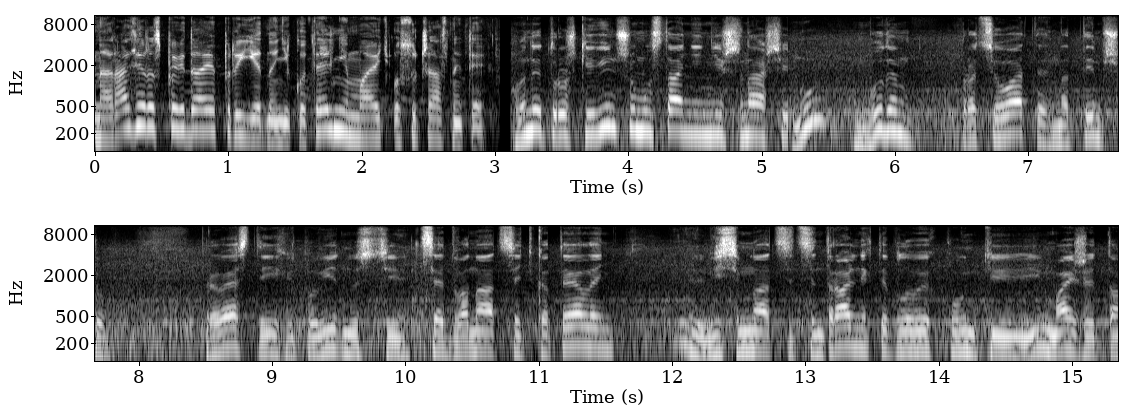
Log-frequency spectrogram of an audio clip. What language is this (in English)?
Ukrainian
